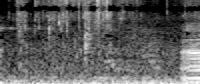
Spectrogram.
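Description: Garden hose water trickling and dripping onto a plastic toy truck and the wet floor.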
